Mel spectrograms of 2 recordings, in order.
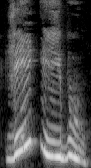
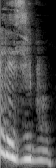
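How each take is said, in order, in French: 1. « les » et « hiboux » se disent sans liaison. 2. Un son z relie « les » à « hiboux ». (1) "je ne fais pas liaison" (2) "je ne dis pas"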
